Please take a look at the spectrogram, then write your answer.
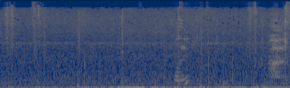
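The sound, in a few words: footsteps in a video game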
